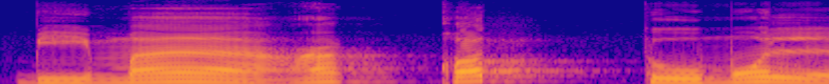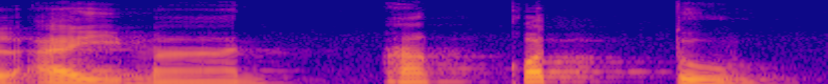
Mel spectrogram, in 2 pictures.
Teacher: huruf dal yang berharokat sukun berjumpa dengan huruf ta. Di sini tidak ada qalqalah. Jadi langsung kita baca huruf qaf yang fathah kepada huruf ta yang bertasydid.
